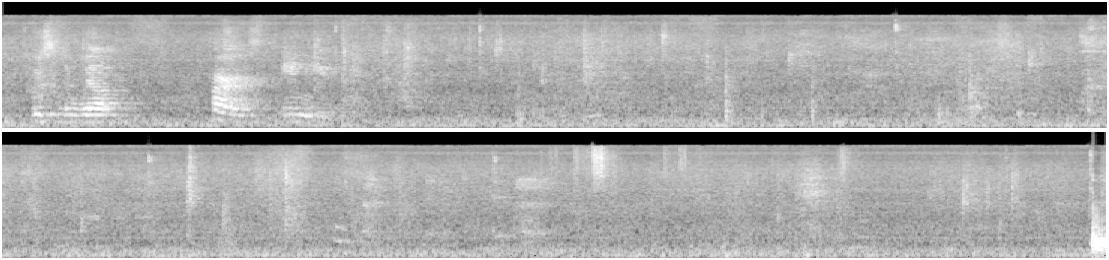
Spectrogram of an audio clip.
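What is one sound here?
A crowd of men and women murmurs quietly in an echoing hall.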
